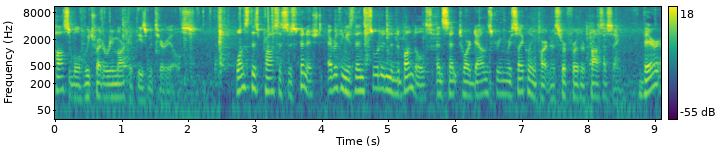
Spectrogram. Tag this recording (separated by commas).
Speech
